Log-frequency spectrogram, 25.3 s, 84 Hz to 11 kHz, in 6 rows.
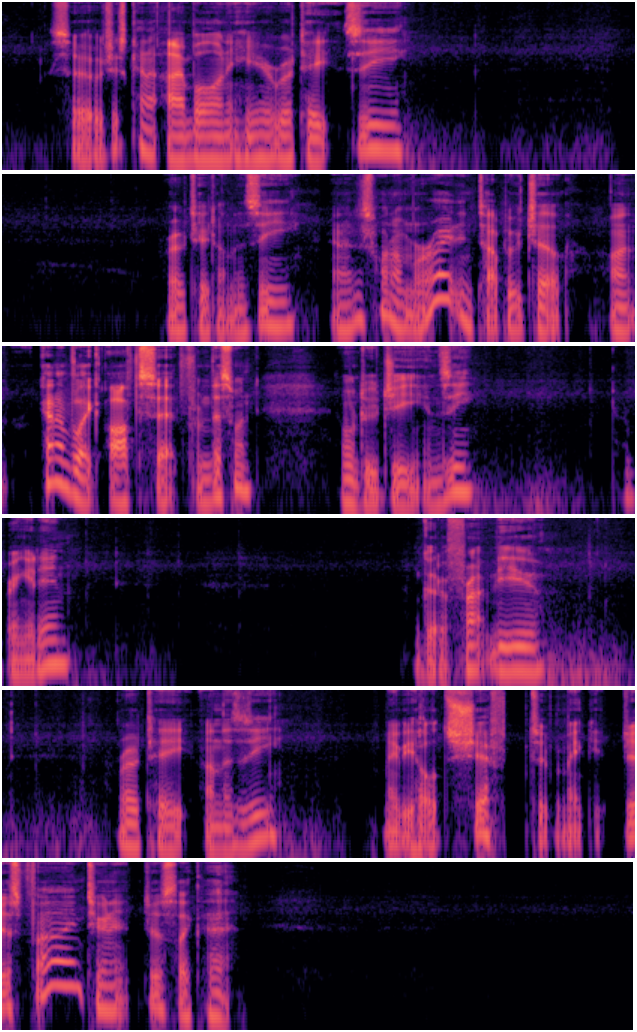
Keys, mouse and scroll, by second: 1.1 r, 4.5 r, 10.6 g, 13.2-14.4 shift+middle drag, 14.4-15.4 scroll up 1, 15.4 KP_1, 16.2-16.7 shift+middle drag, 16.7-17.1 scroll up 2, 17.1-17.6 shift+middle drag, 17.6 r.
